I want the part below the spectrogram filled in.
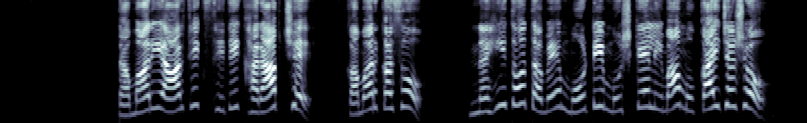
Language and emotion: Gujarati, angry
